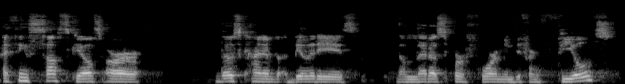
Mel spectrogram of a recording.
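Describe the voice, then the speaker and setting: A man from Chile in his thirties, a video game designer answering interview questions in English, pausing often with fillers and restarts. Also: mid-range voice, steady tone, slight background noise, poor audio. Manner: hesitant, many fillers and restarts.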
